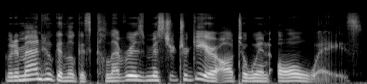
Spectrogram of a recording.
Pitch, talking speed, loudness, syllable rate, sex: 175 Hz, 245 wpm, -16 LUFS, 5.1 syllables/s, female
